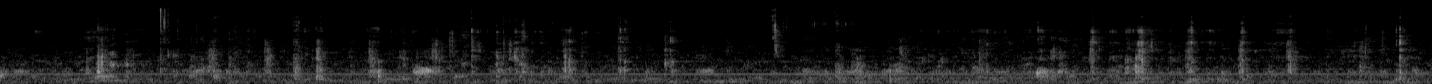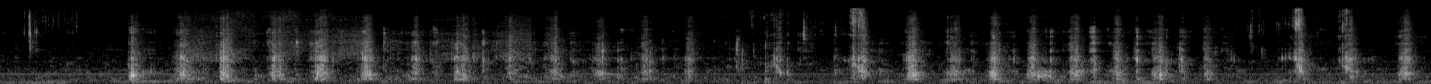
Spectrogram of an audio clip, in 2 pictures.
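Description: Close-miked eating by hand: soft wet chewing of rice and chicken with small mouth clicks, then, about halfway through, loud crisp crunching as a cucumber slice is bitten and chewed.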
